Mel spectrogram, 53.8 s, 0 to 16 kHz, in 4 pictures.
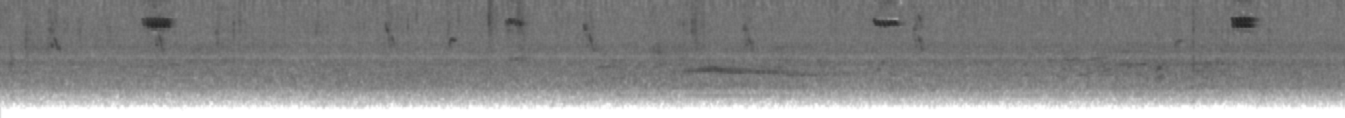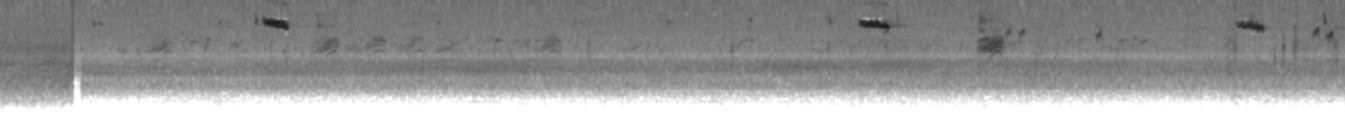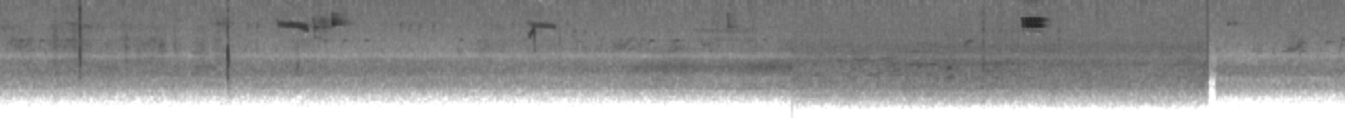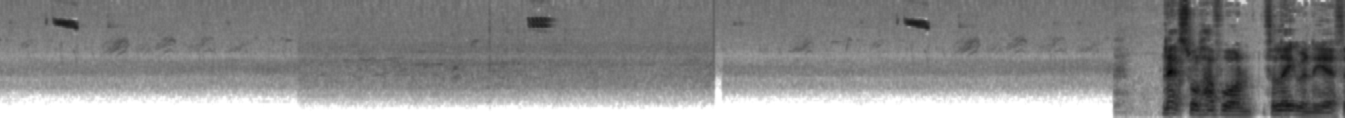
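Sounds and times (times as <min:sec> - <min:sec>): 
steady hiss: 0:00.0 - 0:53.8
blackbird and redwing calls: 0:01.4 - 0:01.9, 0:03.8 - 0:09.3, 0:10.5 - 0:12.7, 0:22.0 - 0:22.5, 0:25.8 - 0:30.5, 0:31.6 - 0:37.5, 0:40.8 - 0:42.9, 0:43.8 - 0:46.0, 0:49.4 - 0:51.5
soft ticks: 0:29.1 - 0:30.0
speech: 0:52.0 - 0:53.8.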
